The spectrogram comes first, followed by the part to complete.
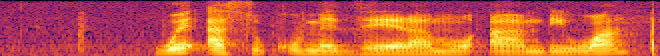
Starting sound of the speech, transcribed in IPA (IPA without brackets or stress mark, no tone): w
